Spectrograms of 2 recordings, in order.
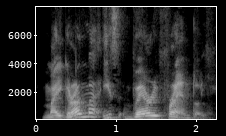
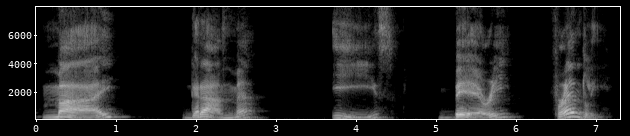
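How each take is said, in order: First: The sentence is said at a fast pace. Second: The sentence is said at a normal pace.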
